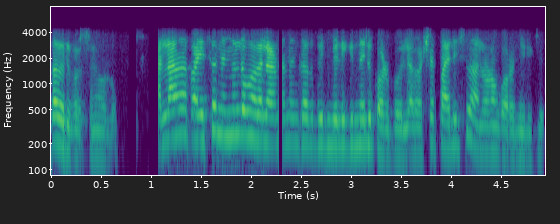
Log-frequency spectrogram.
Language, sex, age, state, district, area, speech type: Malayalam, female, 60+, Kerala, Kasaragod, urban, conversation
